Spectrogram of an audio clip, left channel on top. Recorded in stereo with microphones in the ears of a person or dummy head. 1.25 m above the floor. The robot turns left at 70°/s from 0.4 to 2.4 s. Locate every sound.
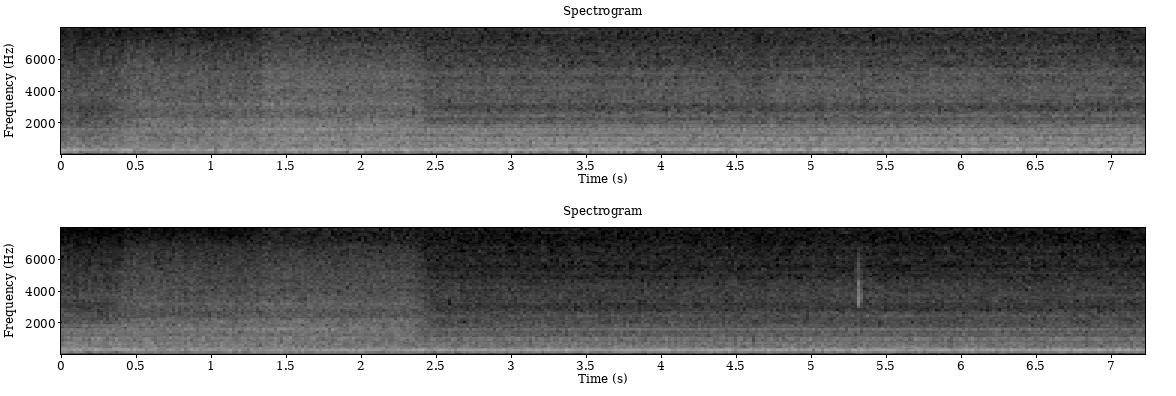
0.0 s an engine running: 110° right, 1.5 m; by 7.2 s 110° left, 1.5 m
